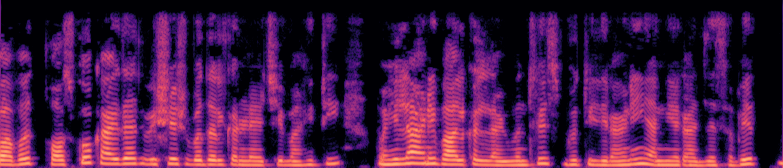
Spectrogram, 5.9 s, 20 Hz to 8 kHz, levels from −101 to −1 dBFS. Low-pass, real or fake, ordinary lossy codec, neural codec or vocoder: 7.2 kHz; fake; none; codec, 16 kHz in and 24 kHz out, 2.2 kbps, FireRedTTS-2 codec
